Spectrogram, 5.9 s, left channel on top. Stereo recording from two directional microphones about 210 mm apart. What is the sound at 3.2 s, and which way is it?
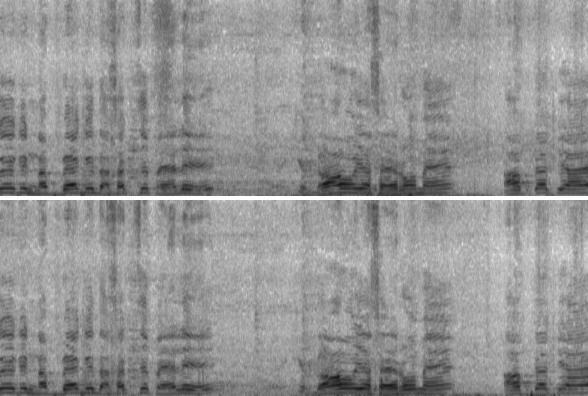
Speech, 30° right (ahead or behind).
